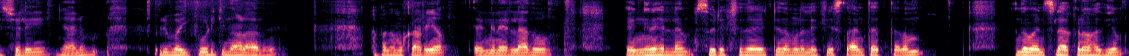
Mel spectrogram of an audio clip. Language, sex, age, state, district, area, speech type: Malayalam, male, 30-45, Kerala, Kasaragod, urban, spontaneous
